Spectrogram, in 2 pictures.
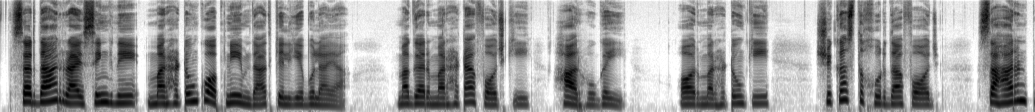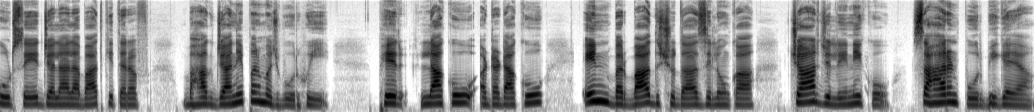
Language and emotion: Urdu, neutral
